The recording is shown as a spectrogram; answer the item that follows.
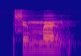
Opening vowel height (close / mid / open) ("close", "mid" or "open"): close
